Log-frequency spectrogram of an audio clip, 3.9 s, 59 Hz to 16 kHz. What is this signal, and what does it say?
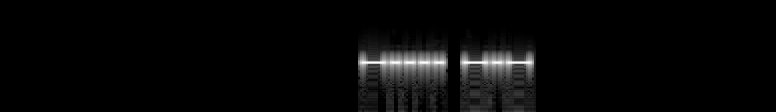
Morse code, heard as a keyed tone, about 32 wpm, 700 Hz. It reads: 6K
